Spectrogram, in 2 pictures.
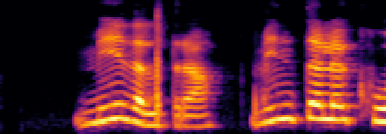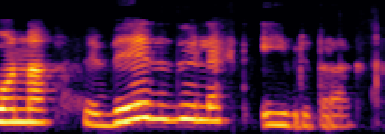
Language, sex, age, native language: Icelandic, male, 11, Icelandic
